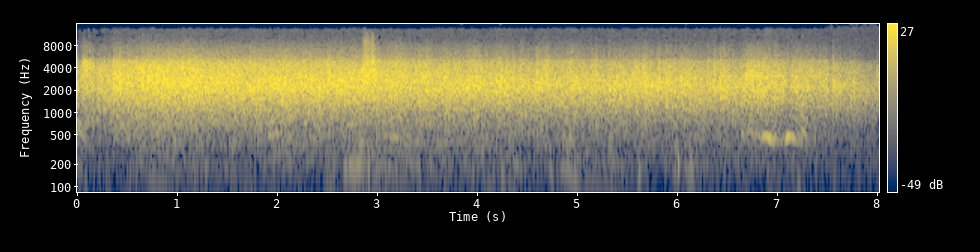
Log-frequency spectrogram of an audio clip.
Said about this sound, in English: much has been revealed by the applause of the audience, and it would be very unfair to all of you to keep you in doubt any longer. Our guest is indeed Frank Lloyd Wright.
